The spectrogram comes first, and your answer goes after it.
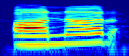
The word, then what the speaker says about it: honor: then in last one honest honor our air here H is silent here letter H is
